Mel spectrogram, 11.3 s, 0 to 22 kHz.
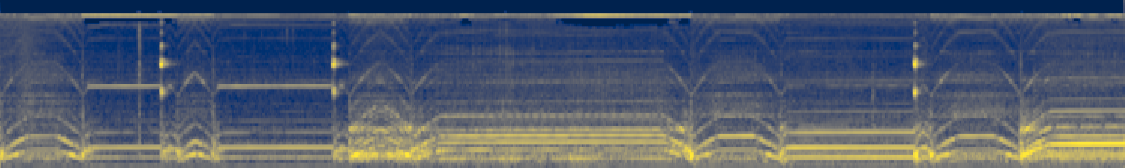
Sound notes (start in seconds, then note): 0.0 machine revving; 0.3 machine whizzing and beeping; 3.4 machine revving; 5.6 machine whizzing; 10.0 machine beeping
